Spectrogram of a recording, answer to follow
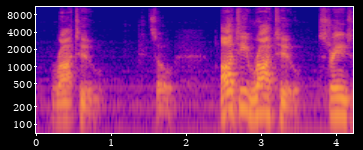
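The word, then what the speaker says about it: Räty: Prospect ottu rattu not rati um you know it's it looks like it's ratty but it's actually pronounced ratu so ATI ratu strange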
